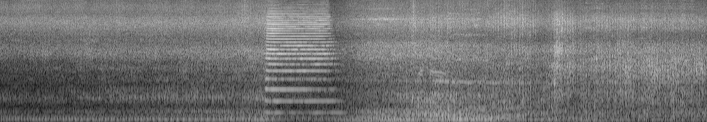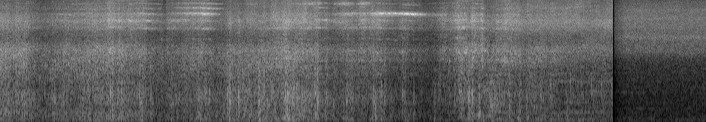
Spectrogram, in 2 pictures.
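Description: Diesel-hauled passenger train rounding a curve. Its rumble builds until one steady horn blast about five seconds in, then the locomotive passes loudly. The coaches follow with a rhythmic clickety-clack over the rail joints and brief high wheel squeals. The sound cuts off suddenly near the end.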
